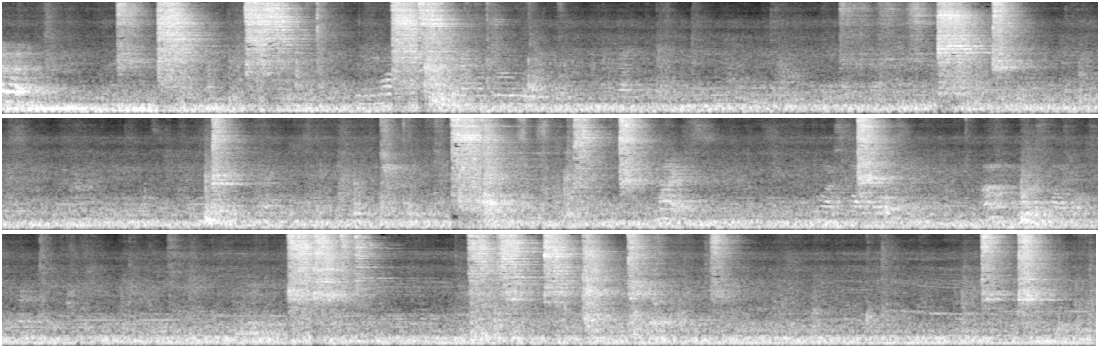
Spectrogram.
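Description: Training swords clashing in sparring: irregular sharp strikes, some in quick clusters and some ringing briefly, echoing in a large hall over a steady low hum.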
